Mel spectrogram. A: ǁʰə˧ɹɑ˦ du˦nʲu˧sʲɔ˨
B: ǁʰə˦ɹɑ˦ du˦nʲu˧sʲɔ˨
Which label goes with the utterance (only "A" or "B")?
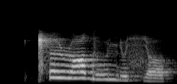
B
